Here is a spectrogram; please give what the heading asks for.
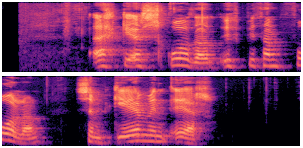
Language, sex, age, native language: Icelandic, female, 50-59, Icelandic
